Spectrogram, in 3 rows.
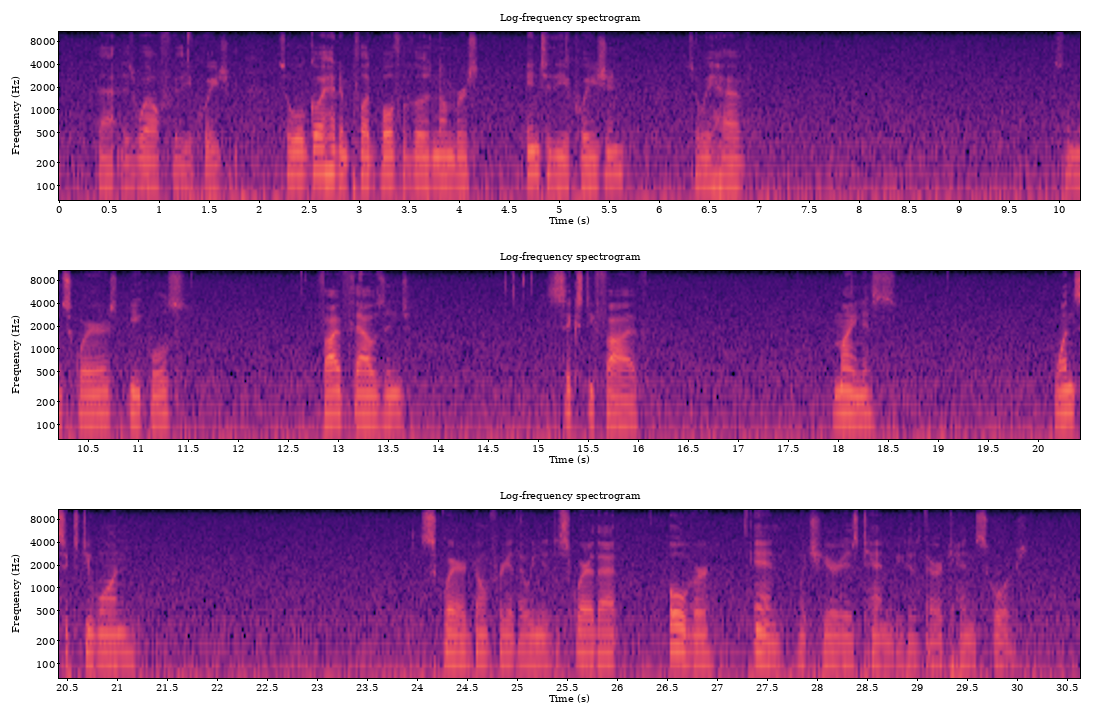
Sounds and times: Inside, small room: 0:00.0 - 0:30.6
Speech: 0:00.4 - 0:05.7, 0:06.3 - 0:06.9, 0:10.0 - 0:11.5, 0:12.8 - 0:13.8, 0:15.1 - 0:16.1, 0:18.0 - 0:18.6, 0:20.2 - 0:21.2, 0:24.0 - 0:30.1.

